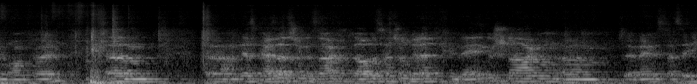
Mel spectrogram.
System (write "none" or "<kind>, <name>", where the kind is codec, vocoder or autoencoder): autoencoder, DAC-VAE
